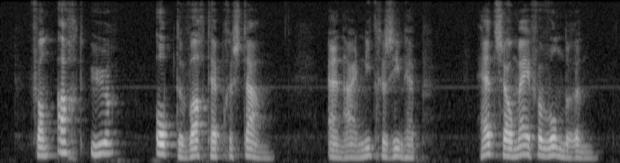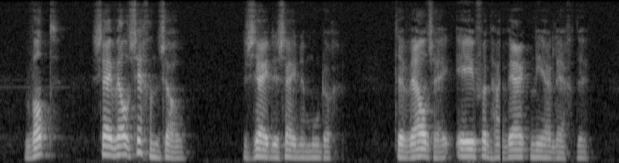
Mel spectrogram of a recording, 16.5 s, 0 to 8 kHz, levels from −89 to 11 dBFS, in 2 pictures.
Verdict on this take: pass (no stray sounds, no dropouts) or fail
fail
